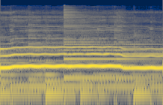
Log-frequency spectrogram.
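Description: Male voice holding a sustained wordless "ooh" over acoustic guitar accompaniment. The held note steps down slightly a little past halfway.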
